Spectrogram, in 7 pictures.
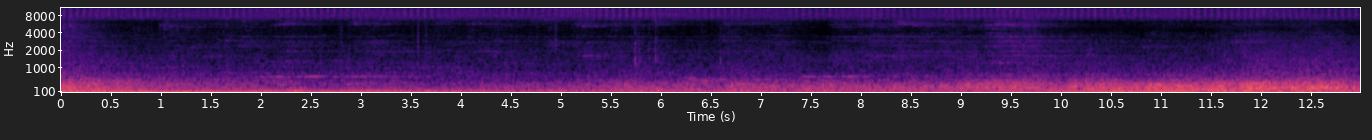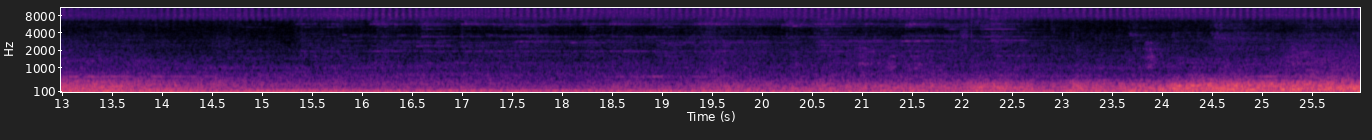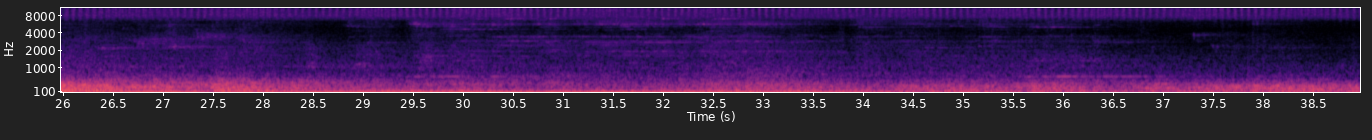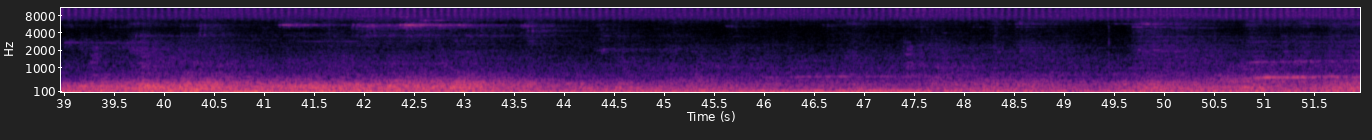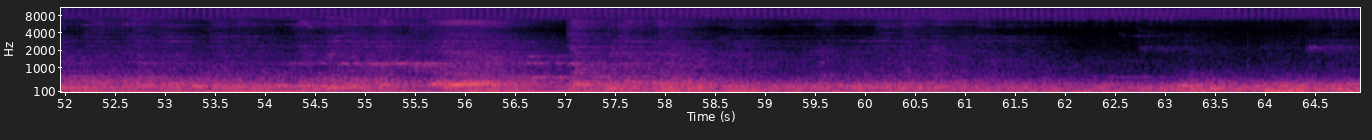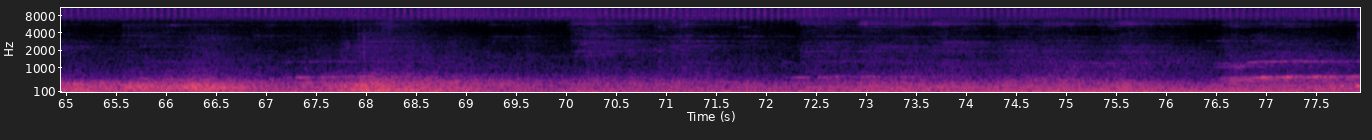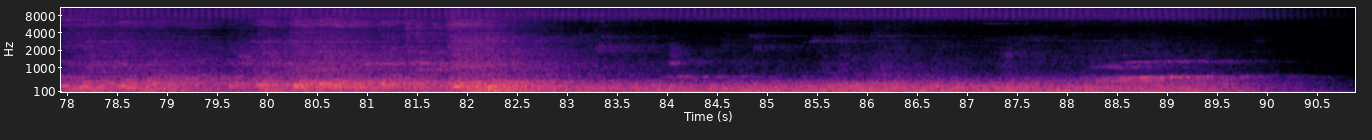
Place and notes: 'ilmapall' is an odd over sized fiberglass dome that ended up on a farm in the Estonian countryside. This recording was made with the vocal group 'Vaikuse Koosolek' who improvise with the space one summer evening while taking a break from a recording session.
Vastseliina, Estonia, 12 August 2009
